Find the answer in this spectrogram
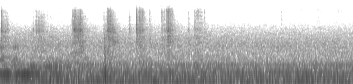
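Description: A handful of short scrapes and taps from a palette knife working paint on a palette, bunched in the first two and a half seconds, over a steady low room hum.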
